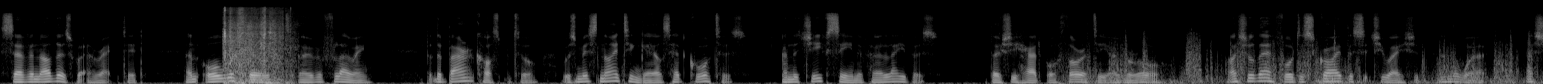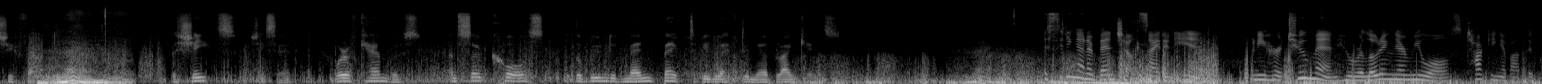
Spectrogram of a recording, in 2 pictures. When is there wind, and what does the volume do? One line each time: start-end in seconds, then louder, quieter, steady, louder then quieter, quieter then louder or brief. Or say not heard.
10.5-30.8 louder.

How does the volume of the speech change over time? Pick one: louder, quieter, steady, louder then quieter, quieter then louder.
steady.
